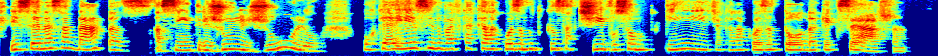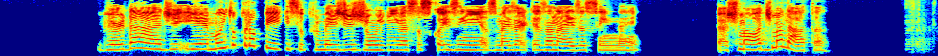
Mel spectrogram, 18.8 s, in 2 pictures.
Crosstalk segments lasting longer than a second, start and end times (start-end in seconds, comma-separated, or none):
none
